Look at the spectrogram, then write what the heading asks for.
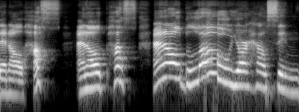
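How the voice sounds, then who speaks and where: Putting on a character voice, a woman growls in a high pitch with very wide pitch swings at a very slow pace. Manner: growling, menacing.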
